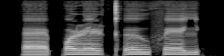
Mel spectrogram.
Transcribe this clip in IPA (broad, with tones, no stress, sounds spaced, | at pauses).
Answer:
æ˨ p ɔ˦ ɭ ɛ˧ ɭ kʼ əː˦ u̯ f ɛ˦ lʲ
